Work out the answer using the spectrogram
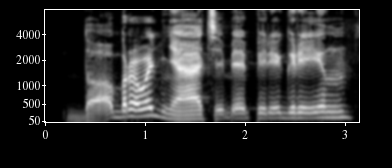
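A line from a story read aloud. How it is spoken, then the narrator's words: Creaky voice. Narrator (Russian): скрипучим голосом произнес кардинал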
